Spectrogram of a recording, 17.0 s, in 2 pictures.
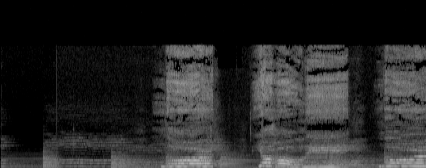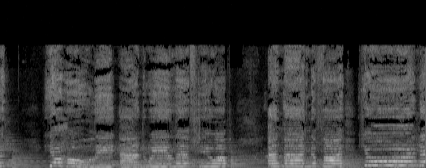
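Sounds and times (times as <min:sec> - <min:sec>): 
choir with soprano: 0:00.0 - 0:17.0.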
